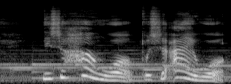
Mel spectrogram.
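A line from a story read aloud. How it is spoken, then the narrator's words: Weeping. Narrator (Chinese): 参孙的妻在丈夫面前啼哭说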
